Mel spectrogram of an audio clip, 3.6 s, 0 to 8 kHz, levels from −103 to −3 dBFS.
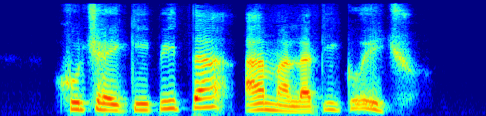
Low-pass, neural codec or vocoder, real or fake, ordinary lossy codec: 7.2 kHz; codec, 16 kHz, 0.8 kbps, ZipCodec; fake; MP3, 64 kbps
